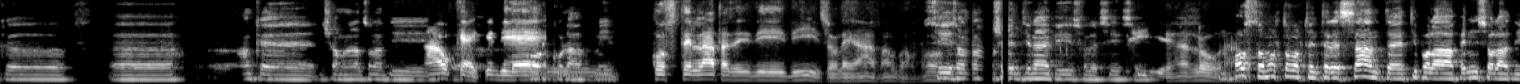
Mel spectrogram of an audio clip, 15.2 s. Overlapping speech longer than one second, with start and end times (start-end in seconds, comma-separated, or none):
4.2-6.2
